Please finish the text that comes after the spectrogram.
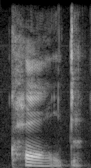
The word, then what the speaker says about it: called: Call ends in the L sound, which is voiced. L. So the ending is a D sound. Called.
